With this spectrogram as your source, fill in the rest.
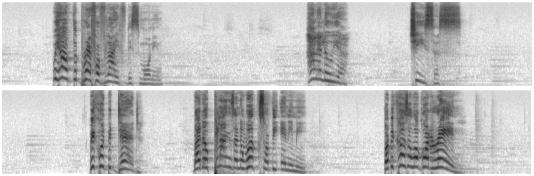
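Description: A woman sings short phrases through a microphone, with pauses between them.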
